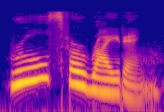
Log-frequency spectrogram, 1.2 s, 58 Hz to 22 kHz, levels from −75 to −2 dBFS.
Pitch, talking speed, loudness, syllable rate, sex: 215 Hz, 145 wpm, -15 LUFS, 3.7 syllables/s, female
